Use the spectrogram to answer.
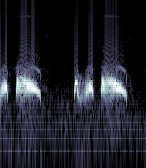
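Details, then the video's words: Kept spotted dove in breeding condition, calling to challenge a rival: two cooing phrases, each a short doubled note then a long, steady, slightly falling coo, with a clear pause between. "TERKUKUR TOKCER SUARA KRISTAL MENGUNDANG LAWAN/My turtle dove chirps challenging its opponent"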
